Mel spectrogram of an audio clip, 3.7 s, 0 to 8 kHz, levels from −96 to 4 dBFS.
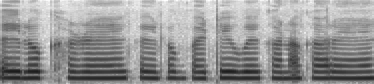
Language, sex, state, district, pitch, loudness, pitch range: Hindi, female, Delhi, New Delhi, 225 Hz, -15 LUFS, 220-230 Hz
